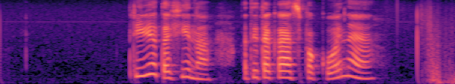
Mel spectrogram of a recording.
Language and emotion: Russian, positive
